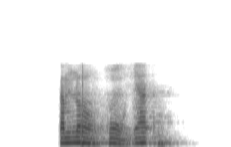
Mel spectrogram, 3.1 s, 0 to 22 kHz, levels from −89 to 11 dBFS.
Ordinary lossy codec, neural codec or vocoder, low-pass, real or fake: AAC, 16 kbps; codec, 16 kHz, 6 kbps, DAC; 3.6 kHz; fake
